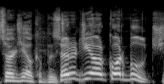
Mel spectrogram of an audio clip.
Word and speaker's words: Sergio Corbucci: Sergio Corbucci.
